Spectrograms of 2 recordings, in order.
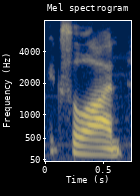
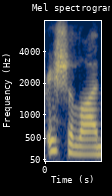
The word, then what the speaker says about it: Ixalan: Was a Magic the Gathering story for the Lost Caverns of Ixalan, or Ixalan, depending on who's pronouncing it.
